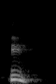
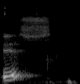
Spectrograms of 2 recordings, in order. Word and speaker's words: Hus: Et je vous dis tout de suite, on prononce ici le S Ouais. comme on prononce toutes les finales pour que le notaire puisse bien écrire À l'époque. à l'époque. OK. Mais en France, c'est U.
